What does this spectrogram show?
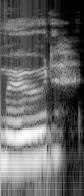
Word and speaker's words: Mood: I'm Mood, and right now I'm dressed as Wednesday from Wednesday, but I just don't wear wigs when I cosplay.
